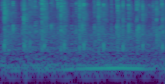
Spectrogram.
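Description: Scattered light clapping from a few people, irregular sharp claps several times a second, over a steady low hum.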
